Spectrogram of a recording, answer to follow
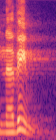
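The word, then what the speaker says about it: Nevi'im: Torah, Ketuvim y Nevim. Gracias, sí. Torah, Ketuvim y Nevim. ¿Qué quiere decir? La Torah, el Pentateuco, los 5 libros de Moisés. Y ese es Torah. Y Ketuvim, los profetas. Y Nevim, no, al revés.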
